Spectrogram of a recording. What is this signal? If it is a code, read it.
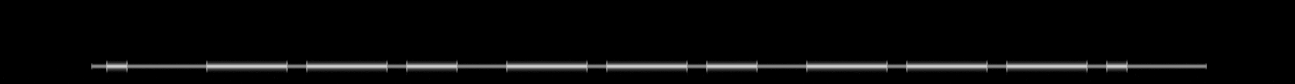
Radio time signal (JJY), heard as a tone whose level steps once a second, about 850 Hz. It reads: M 0 0 1 0 0 1 0 0 0 M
